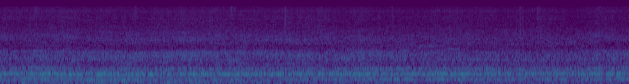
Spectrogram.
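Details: A swarm of bees at work on oriental creeper blossoms drones constantly, a thick overlapping hum without pauses or changes in loudness.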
